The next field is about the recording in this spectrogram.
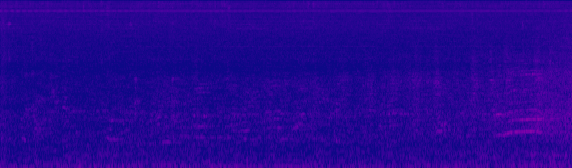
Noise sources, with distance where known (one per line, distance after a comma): engine of unclear size
person or small group shouting, far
